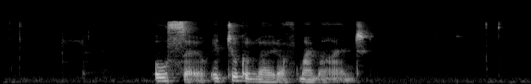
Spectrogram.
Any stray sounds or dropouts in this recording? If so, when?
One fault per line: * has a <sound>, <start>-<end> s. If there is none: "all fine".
all fine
